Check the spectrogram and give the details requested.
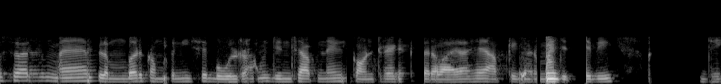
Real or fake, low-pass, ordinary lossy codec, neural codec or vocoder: real; 3.6 kHz; none; none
